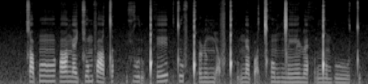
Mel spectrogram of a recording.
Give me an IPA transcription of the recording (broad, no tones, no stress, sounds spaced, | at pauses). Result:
c ɑ p õ | ɑ ŋ æː c o m f ɑ t | ç uː ɾ ṵ ǃʰ e | t u f ǃʼ õ ɳ ũ ɲ ɑ̰ f ǃʰ ṵ ŋ æ p ɑ̰ ǀʰ õ b ŋ͡ǀ ẽː ɳ æ h o̰ ŋ͡ǃ õ b ɾ uː t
